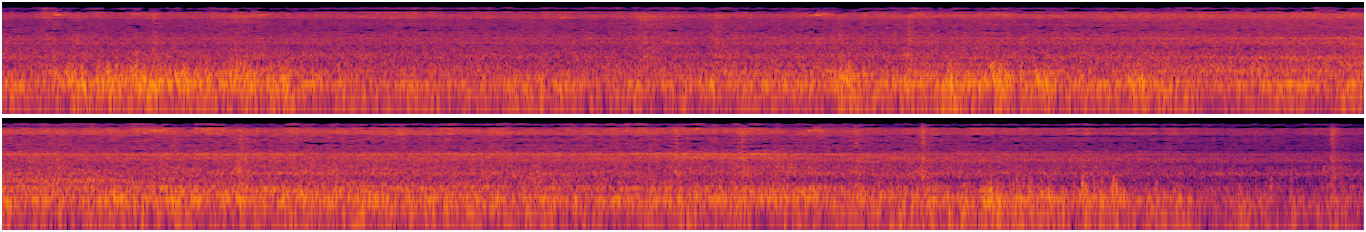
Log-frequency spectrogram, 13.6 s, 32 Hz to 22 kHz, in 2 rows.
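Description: Trenitalia Rock ETR 521 double-deck electric multiple unit pulling out of the station: a steady rumble of wheels and running gear as the coaches roll past, with a faint high whine in the middle. It gets quieter near the end as the tail of the train draws away.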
